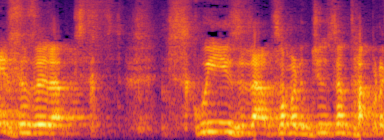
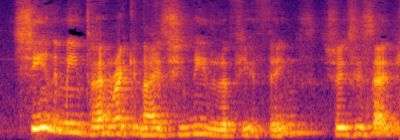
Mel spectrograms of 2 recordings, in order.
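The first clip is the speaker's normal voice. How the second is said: ordinary delivery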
